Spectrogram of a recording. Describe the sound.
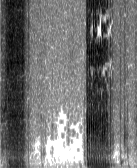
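Two loud, buzzy mouth fart noises, a person blowing a raspberry with the lips, about half a second apart, each short and sputtering, with near silence between them.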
